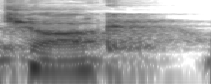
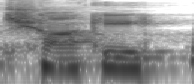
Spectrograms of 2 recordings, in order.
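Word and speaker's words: Chalke: And so they got one of the loves of my life, Sarah Chalk, which I only recently learned that's how you pronounce her last name, which is really depressing for my life. I thought you pronounced the E. I thought it was like Chalky.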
